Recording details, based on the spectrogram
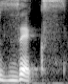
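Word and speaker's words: sechs: тутто кстати Ахтунг Да не забывайте про вот такое буквосочетание ц х с произносится всегда вот как звонко КС как кошечку зовём Да кс-кс потому что у нас очень много таких есть если сцх то это ш просто ЦС Да вот если мы закроем это было Х как их Мих дих них но мы сейчас видим цхс - это звонкая КС теперь возвращаемся к гласной и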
